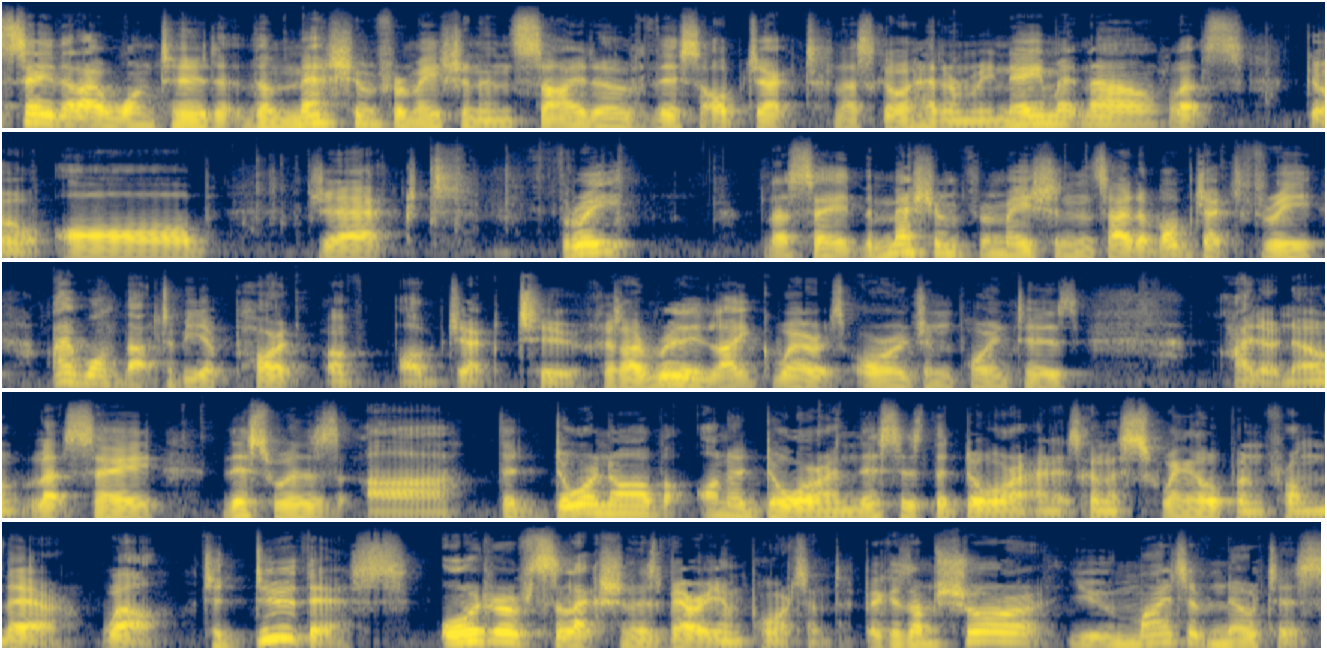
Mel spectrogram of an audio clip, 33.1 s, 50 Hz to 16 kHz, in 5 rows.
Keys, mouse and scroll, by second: 4.7 F2, 6.2 shift+o, 7.9-9.4 typing, 9.6 Return, 31.9 Return, 32.0-32.4 scroll up 1.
